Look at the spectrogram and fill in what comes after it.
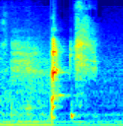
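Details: Adult sick with a cold on vacation, unable to stop sneezing: a sharp sneeze burst followed by a breathy exhale; single sneeze.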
